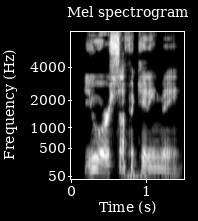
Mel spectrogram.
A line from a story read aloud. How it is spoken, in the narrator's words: she exclaimed, grinning at him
